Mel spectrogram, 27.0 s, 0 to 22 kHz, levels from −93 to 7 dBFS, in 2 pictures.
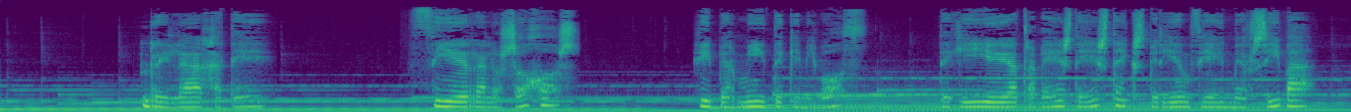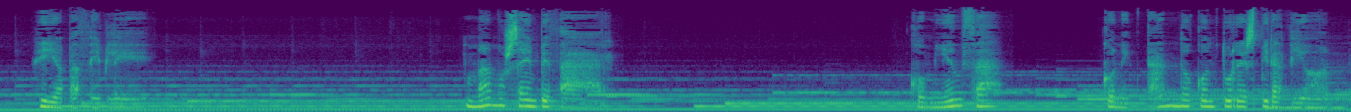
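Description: Nothing technically wrong turns up anywhere in the audio, so there are no times or causes to report.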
